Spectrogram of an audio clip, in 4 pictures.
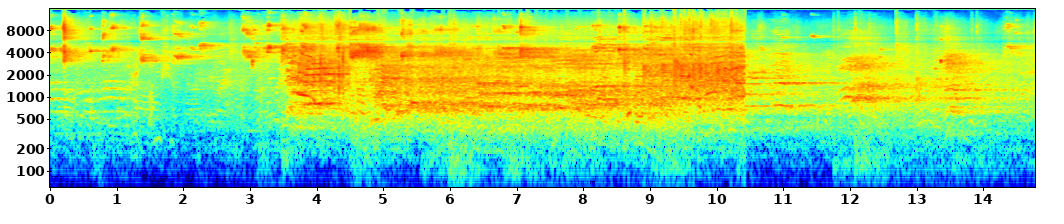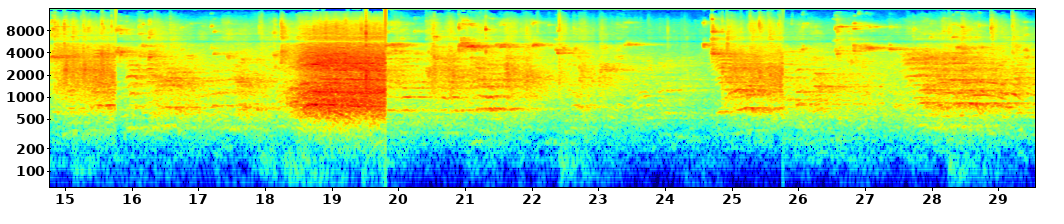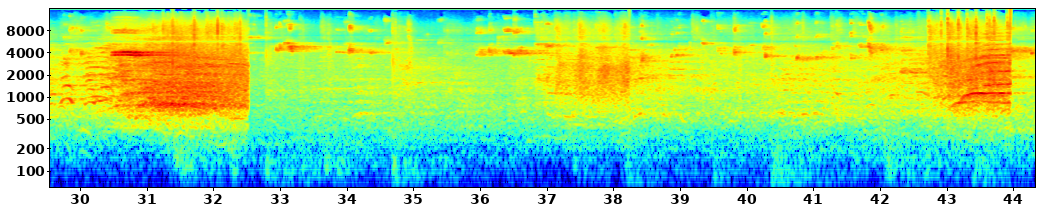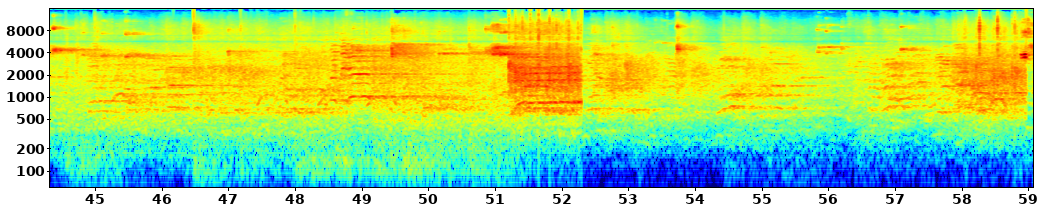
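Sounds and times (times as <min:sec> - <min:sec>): chatter of spectators: 0:00.0 - 0:59.0
bursts of crowd voices: 0:03.4 - 0:24.1, 0:24.8 - 0:32.6, 0:40.5 - 0:59.0.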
